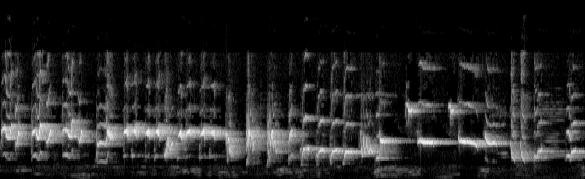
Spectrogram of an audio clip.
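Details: Buxton's white-eye song, a rolling style used to train other caged birds and to help birds that have stopped singing: a long, fast, high twittering run of varied chirps and slurred whistles with no pauses, clean with no other sounds.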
